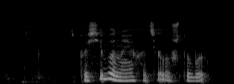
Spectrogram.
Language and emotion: Russian, neutral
